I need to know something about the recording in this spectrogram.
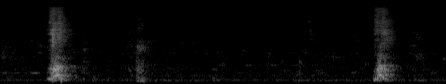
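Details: Pug sneezing: two sharp, explosive bursts of breathy noise about three seconds apart, with a softer snort between them, over a quiet background hum.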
